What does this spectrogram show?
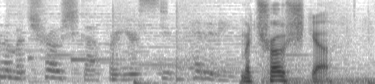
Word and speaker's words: Matryoshka: Matryoshka. That's how you say it.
